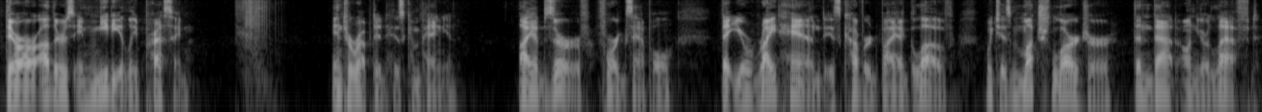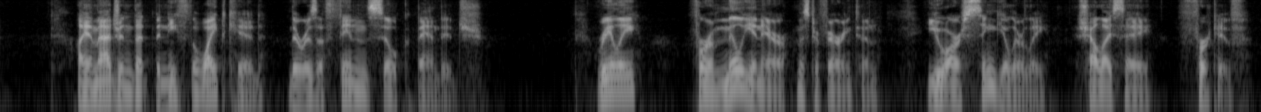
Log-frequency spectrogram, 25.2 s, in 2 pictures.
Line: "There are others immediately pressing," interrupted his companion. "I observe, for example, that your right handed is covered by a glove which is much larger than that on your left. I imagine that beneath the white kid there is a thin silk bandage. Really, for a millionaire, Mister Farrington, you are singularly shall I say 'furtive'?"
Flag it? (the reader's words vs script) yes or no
yes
